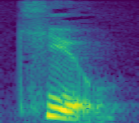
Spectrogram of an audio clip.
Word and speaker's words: cue: This word is Q, just like saying the letter Q out loud, Q. It also has the same pronunciation as this word, queue.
